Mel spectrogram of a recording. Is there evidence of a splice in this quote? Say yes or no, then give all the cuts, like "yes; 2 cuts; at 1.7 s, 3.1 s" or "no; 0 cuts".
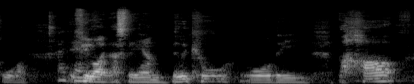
no; 0 cuts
